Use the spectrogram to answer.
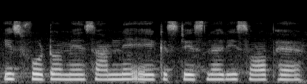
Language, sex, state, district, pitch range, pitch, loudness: Hindi, female, Uttar Pradesh, Lucknow, 230-235 Hz, 230 Hz, -16 LUFS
